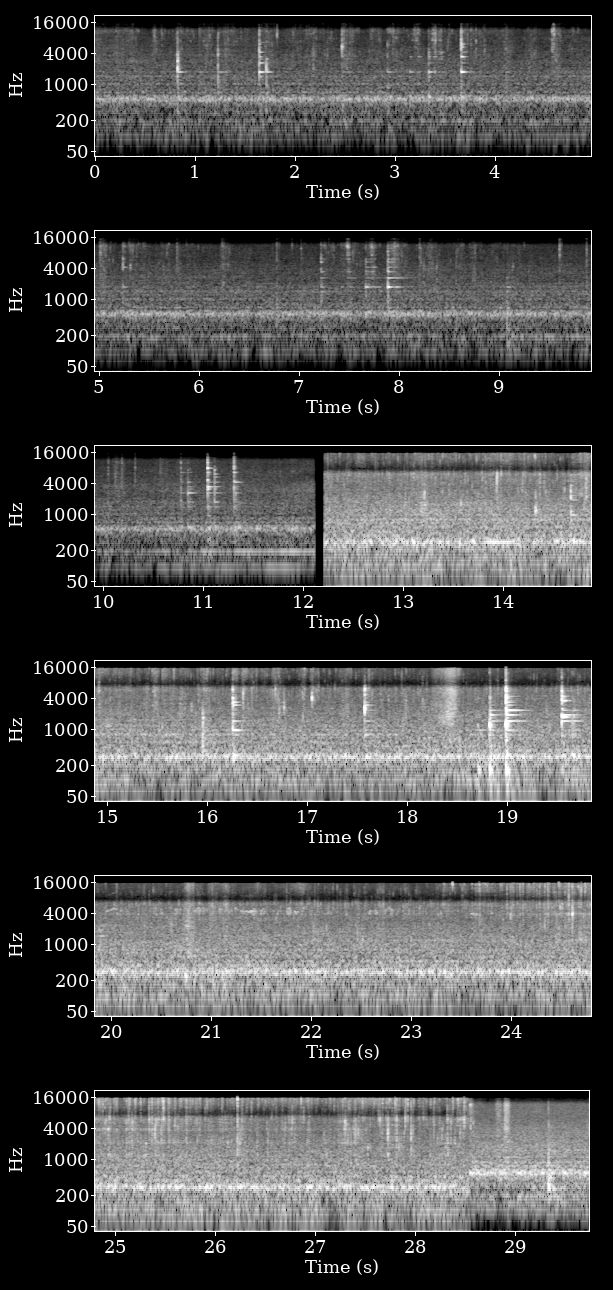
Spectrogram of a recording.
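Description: A wooden spoon stirs chicken hearts and gizzards in a pot, with small scattered knocks against the pot. About twelve seconds in, the sound jumps louder to a steady noise of the meat cooking in its juices, with the stirring and knocks going on.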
